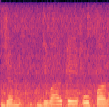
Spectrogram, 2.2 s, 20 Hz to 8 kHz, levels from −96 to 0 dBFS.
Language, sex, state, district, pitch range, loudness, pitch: Hindi, female, Bihar, Gaya, 220-240 Hz, -15 LUFS, 225 Hz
